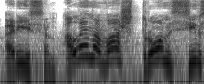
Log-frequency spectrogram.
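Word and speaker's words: Arisen: драконячий догмат До речі пишеться як orizen але читається саме як аріisен але на ваш Трон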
